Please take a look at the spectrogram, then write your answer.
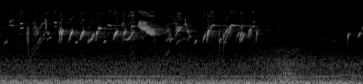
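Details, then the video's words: European goldfinch singing on a July evening in Somerset, 17 July 2024: rapid tinkling, twittering notes and short buzzy trills at high pitch, with a steady low background hum throughout. "Singing Goldfinch"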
